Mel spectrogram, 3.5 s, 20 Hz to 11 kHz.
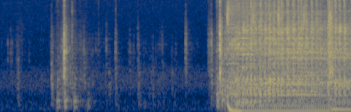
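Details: Yamaha YZ125 two-stroke first start after the project build, with water pump seals worked on to hopefully fix a coolant leak and fresh oil and coolant: after quiet handling it fires and settles into a crisp, even ring-ding run; healthy.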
